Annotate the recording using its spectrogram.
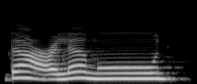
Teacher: तालमून, आइन को हलक से निकाल के पढ़ेंगे। तालमून, यहाँ पर मीम को लंबा करेंगे क्योंकि ये वाव मद्दा है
